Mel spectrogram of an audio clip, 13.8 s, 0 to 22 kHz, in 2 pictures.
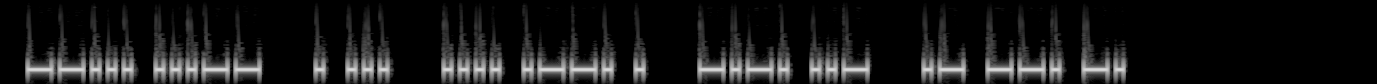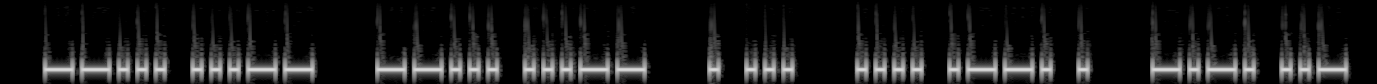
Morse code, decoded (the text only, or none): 73 ES HPE CU AGN 73 73 ES HPE CU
